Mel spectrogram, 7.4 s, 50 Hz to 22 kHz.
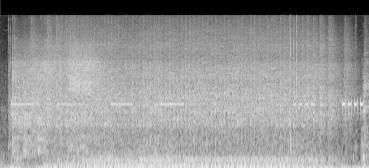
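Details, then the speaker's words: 2009 Honda Fit 1.5, 161 on the clock, towed in: engine runs with a loud, fast, raspy puffing tick on every firing, like an open exhaust leak, from a spark plug that unscrewed and blew out of the head. "pretty classic sound uh that is the sound of a spark plug falling out getting blown out unscrewed itself out something happened there"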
